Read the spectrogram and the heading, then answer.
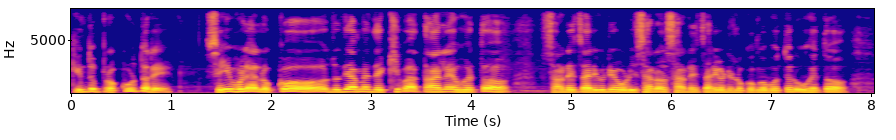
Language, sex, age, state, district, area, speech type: Odia, male, 60+, Odisha, Koraput, urban, spontaneous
